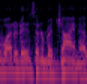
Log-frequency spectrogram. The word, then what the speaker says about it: Regina: it is in a Regina the city that rhymes with fun enjoying your show thank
